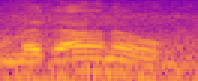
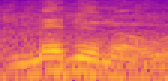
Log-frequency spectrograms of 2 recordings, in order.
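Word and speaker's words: Médano: It's like people pronounce El Medano, but it's Medano.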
